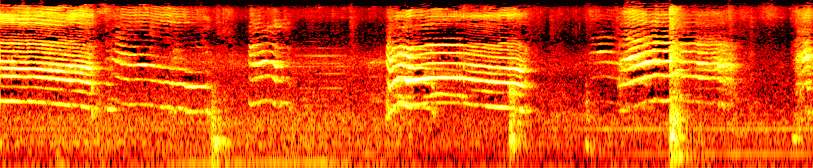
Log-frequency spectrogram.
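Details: Our pet cat meows repeatedly in an uneven series, mixing long drawn calls with short chirpy ones, separated by quiet gaps and a few faint clicks or knocks.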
